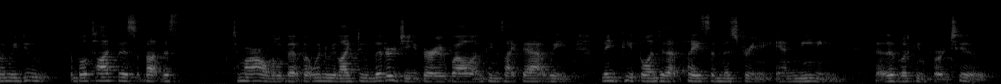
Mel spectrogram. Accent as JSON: {"language": "English", "region": "Pacific Northwest", "country": "United States", "tie": "born or raised there", "said": "growing up in the Northwest, I was always kind of embarrassed to be a Christian."}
